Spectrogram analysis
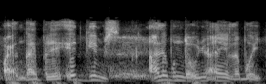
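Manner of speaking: usual speaking voice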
